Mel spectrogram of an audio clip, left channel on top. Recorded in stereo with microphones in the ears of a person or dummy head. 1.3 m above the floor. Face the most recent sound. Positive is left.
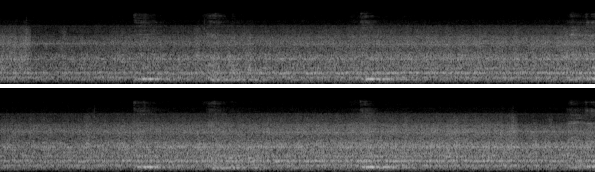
turn(degrees=-25)  # may be behind; listen again after turning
